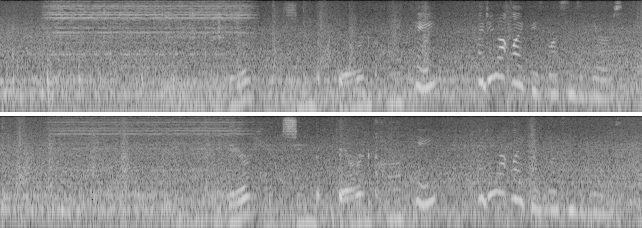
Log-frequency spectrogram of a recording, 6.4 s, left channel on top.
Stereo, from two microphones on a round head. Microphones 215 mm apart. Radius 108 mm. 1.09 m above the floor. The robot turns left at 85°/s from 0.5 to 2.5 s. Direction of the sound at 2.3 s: 70° right (ahead or behind).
